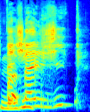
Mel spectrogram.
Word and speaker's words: magic: Spelled like magic, but pronounced magique.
